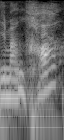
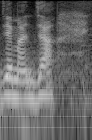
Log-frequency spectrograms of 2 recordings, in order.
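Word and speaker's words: Iemanjá: I veniu en la deessa Gemanjá, m'han ensenyat a pronunciar-ho bé, perquè jo deia Gemanjá. No, és Gemanjá. Gemanjá.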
